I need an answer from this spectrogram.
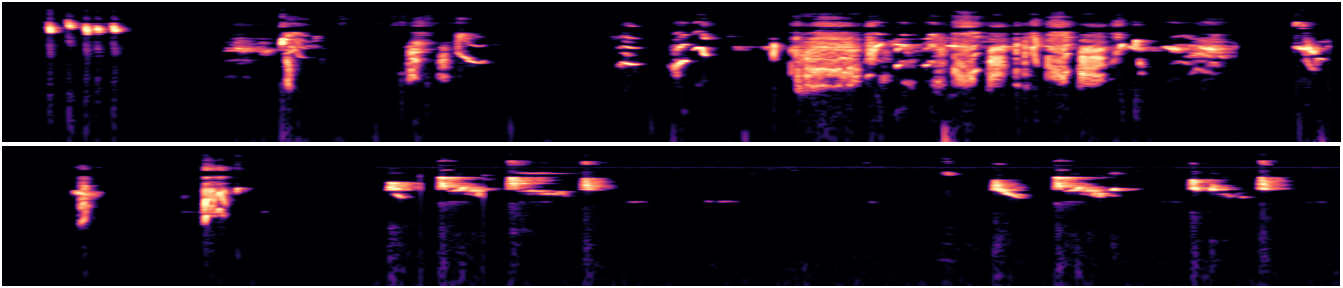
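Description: Wild bird calls, a yellow-bellied tanager's followed by a yellow-rumped cacique's: short sharp chirps and brief phrases, with a dense stretch of loud chattering calls a little before the middle.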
